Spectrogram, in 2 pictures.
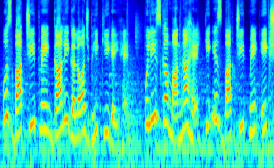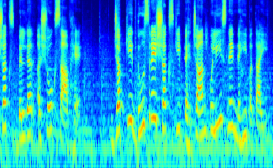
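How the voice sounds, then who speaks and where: Animated, high-pitched woman reading news. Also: unhurried, music in the background. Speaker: news reporter. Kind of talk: scripted news narration.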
